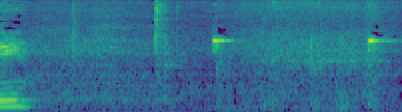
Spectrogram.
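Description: Quiet room with a faint click, then two very short high-pitched blips, one just after a second in and one near the end.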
